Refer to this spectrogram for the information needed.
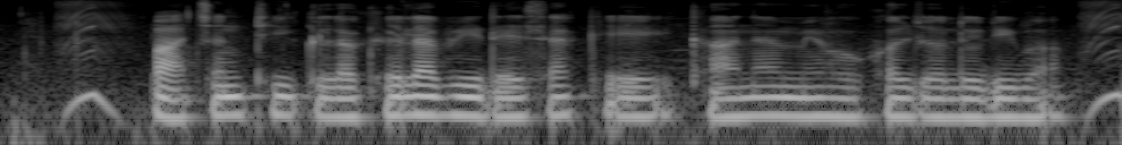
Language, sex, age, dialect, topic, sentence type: Bhojpuri, male, <18, Southern / Standard, agriculture, statement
